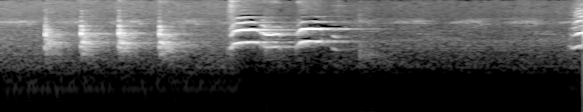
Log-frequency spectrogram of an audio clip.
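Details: A talking cockatoo: a run of four short clipped bursts, then two longer tonal, voice-like harmonic syllables, a quiet pause and a final rising note at the end.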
